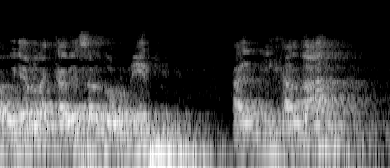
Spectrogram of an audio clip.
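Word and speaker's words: مخدة: Almihadá. O sea, es la pronunciación en el árabe, y ahí está escrito en como, así de la manera que se escribe la almohada.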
